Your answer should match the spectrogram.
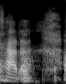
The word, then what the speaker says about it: Ofada: Wait, so, and just tell me, so the difference between Ofada, am I saying that right? – Yeah. – Ofada. Okay, Ofada rice and jollof.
